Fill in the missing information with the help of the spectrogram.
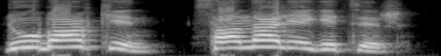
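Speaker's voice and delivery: high, loud shouted order; sudden bellow. A narrator's reading. Postmaster ordering a clerk to fetch a chair, bellowing. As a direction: call out sharply to a subordinate. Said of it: "öyle bir bağırdı ki".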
